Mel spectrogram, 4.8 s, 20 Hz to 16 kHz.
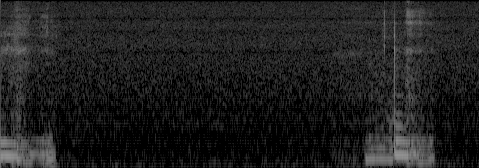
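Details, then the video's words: Bonjour the dog snoring indoors in winter 2015: two short, rough, low harmonic snore bursts about three and a half seconds apart, separated by quiet room tone. "Bonjour Snoring"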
